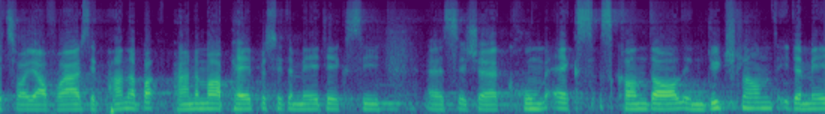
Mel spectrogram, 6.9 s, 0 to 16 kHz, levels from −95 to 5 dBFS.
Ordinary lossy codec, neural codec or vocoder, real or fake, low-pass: Opus, 16 kbps; none; real; 14.4 kHz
